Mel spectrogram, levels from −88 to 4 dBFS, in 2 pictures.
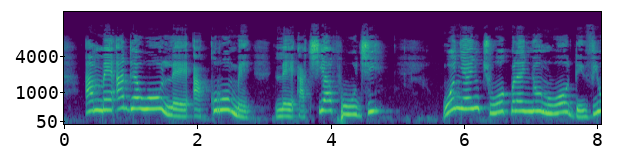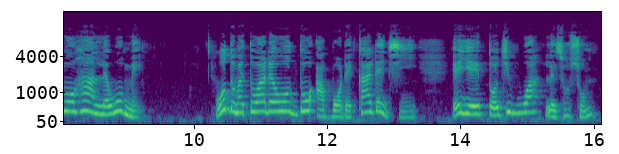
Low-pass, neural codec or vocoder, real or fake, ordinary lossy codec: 14.4 kHz; none; real; MP3, 48 kbps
